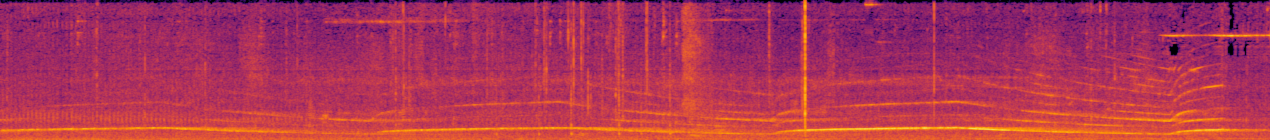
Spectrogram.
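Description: A wailing ambulance siren rises and falls in slow, repeating sweeps along a Manhattan street, loud and fairly near over steady traffic rumble, growing stronger toward the end, with no talking.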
